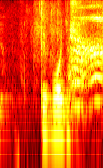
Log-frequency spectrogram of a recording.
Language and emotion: Russian, neutral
